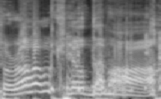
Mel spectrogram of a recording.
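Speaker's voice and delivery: loud, high, hammed-up exclamation; mock-dramatic reveal. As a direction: cry it out like a shock twist. Joke mock-dramatic spoiler.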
